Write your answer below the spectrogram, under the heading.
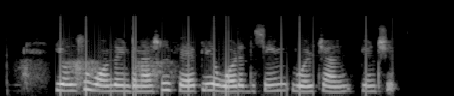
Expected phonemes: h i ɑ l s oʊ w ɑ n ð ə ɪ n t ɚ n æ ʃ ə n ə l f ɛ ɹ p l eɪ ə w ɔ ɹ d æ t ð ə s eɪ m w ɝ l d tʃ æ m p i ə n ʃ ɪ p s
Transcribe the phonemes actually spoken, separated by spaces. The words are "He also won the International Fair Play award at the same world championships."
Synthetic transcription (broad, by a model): h i ɑ l s oʊ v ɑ n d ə ɪ n t ɚ n æ ʃ ə n ə l f ɛ ɹ p l eɪ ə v ɔ ɹ d æ t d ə s eɪ m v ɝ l d tʃ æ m p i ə n ʃ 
